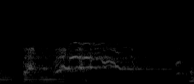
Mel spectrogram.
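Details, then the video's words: Coyote answering an electronic caller with a short wavering howl that rises and then dips over about a second, with a faint second yip at the end. "Coyote howling and barking"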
